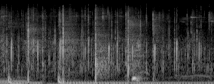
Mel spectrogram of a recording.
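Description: A short burst of applause: scattered, irregular hand claps from a small group, crackling at a fairly steady moderate level for about two seconds with no talking.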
